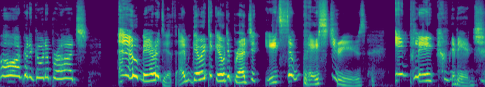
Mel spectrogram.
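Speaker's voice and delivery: very high, swooping sing-song voice. Speaker riffing on brunch during the coronavirus, Nancy Pelosi impression. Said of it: "That's my Nancy Pelosi impression".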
